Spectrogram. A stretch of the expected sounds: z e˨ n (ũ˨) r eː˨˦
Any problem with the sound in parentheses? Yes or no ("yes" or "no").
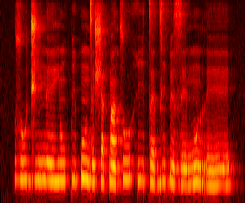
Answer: yes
